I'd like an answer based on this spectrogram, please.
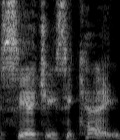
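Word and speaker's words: cheque: here it'll be a C-H-E-C-K. But in England, it will be a C-H-E-Q-U-E. Same pronunciation, check, but spelled differently.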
